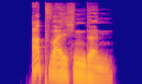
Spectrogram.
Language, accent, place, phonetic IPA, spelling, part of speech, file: German, Germany, Berlin, [ˈapˌvaɪ̯çn̩dən], abweichenden, adjective, De-abweichenden.ogg
- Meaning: inflection of abweichend: 1. strong genitive masculine/neuter singular 2. weak/mixed genitive/dative all-gender singular 3. strong/weak/mixed accusative masculine singular 4. strong dative plural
